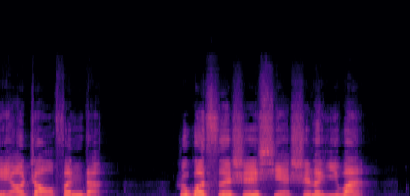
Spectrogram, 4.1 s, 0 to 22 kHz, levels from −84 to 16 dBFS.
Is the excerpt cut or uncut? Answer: uncut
